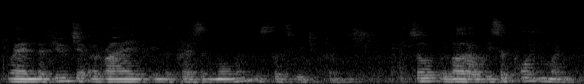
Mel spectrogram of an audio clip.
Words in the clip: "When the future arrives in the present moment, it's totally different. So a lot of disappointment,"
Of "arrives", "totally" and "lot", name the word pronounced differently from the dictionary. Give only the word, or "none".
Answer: arrives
